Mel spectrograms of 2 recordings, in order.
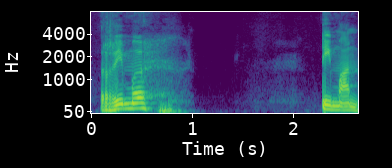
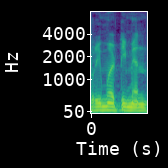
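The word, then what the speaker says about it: Reimer–Tiemann: नाउ रिमर टीमान reaction, या मैं इसको प्रोनाउंस करता हूं रिमर टीमान reaction, simple. Clear, otherwise it's your रिमर टीमान reaction बच्चों.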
